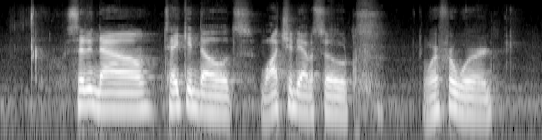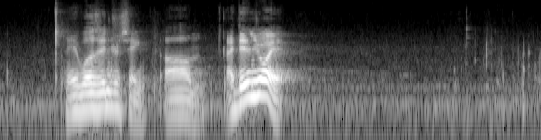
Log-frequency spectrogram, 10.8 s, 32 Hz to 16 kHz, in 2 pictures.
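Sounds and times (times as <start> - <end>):
low hum: 0.0 - 10.8
speech: 0.7 - 5.0, 6.0 - 8.4
soft swallowing: 9.8 - 10.8
person sipping water from a glass: 9.9 - 10.8.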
